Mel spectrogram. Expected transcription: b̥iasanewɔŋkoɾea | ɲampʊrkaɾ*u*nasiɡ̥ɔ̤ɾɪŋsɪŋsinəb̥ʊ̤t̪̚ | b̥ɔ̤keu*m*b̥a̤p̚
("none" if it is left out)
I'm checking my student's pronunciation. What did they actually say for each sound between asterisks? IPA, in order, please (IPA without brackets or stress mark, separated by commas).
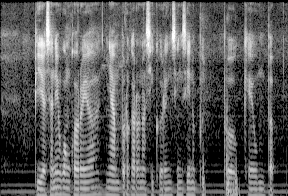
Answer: o, m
